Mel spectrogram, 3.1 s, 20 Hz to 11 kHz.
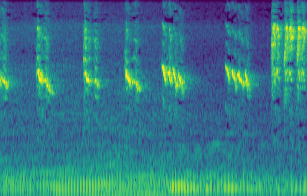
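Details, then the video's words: Javan bush lark, 13 December 2022, giving short descending high notes repeated about every half second, ending in a louder buzzy burst, with low background hum. "Branjangan javanica lepas trotol tembakan sadis"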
